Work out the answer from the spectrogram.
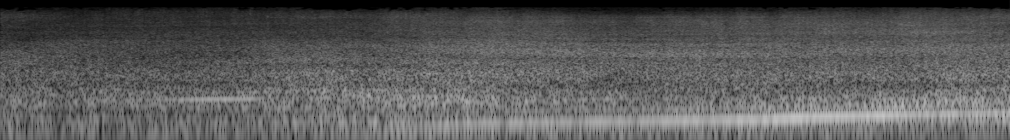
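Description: A freight train rolling away over the rails, with a diesel engine's drone building from about three seconds in, rising slowly in pitch and getting louder.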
